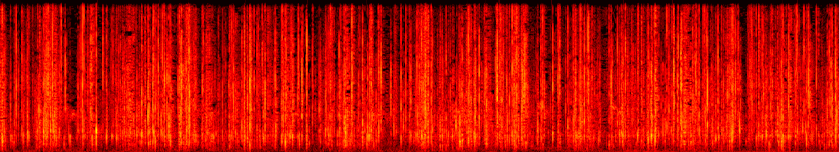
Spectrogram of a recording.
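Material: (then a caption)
Plastic. A small clear plastic zip bag full of beads is squeezed and scratched with long black nails. It makes a dense, continuous run of bright crinkling and crunching with sharp scratchy clicks and almost no low end. The texture stays busy and steady for the whole clip.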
